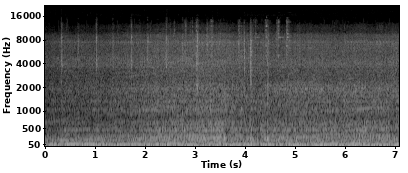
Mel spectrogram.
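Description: Steady low engine rumble of a Honda Life kei car moving along, continuous and close, with no voices.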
